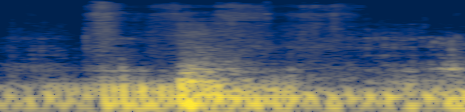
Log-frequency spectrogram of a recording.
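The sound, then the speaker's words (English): A big cat roars with a deep, rumbling growl that swells to its loudest about a second in, then trails off into lower, breathy grumbling. No voices. “Let's just be clear, you know, it is possible that Justin Friedkin will die from a big kitty.”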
